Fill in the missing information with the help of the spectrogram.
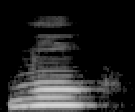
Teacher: Mu, for the circle lips, the sound is short.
